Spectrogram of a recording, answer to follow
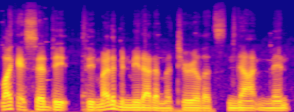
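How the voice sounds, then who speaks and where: Young male podcast co-host, deep voice, dry close sound, slangy and loose with swearing. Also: quick pace, a bit bright, no room sound. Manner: slangy, mildly profane. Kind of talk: casual chat.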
